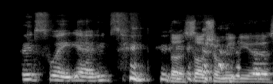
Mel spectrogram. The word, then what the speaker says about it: Hootsuite: Hootsuite, Hootsuite, yeah, Hootsuite.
